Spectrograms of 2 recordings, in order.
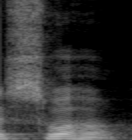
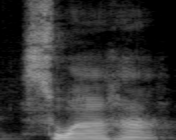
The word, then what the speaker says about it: Swaha: So like, let's say if you say Om Bhurbhuva Swaha, so we say Swaha, but many Western renditions say Swaha. You see? So Could you say that again? So Swaha.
